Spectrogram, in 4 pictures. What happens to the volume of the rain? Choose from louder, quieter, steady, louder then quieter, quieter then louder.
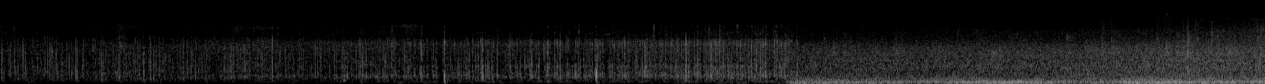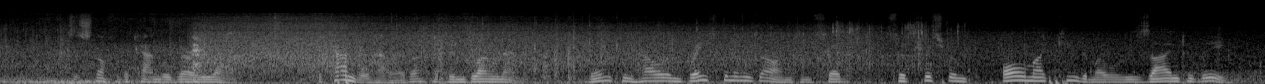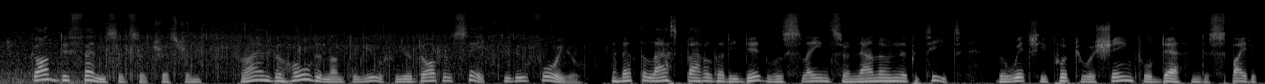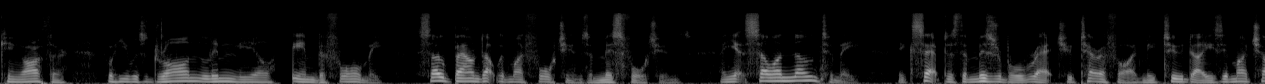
louder then quieter.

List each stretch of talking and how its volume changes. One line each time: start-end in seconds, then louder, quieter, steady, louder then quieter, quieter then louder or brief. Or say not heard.
13.3-15.2 brief
15.8-25.0 steady
25.6-50.5 steady.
